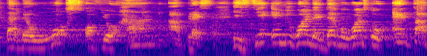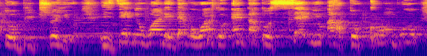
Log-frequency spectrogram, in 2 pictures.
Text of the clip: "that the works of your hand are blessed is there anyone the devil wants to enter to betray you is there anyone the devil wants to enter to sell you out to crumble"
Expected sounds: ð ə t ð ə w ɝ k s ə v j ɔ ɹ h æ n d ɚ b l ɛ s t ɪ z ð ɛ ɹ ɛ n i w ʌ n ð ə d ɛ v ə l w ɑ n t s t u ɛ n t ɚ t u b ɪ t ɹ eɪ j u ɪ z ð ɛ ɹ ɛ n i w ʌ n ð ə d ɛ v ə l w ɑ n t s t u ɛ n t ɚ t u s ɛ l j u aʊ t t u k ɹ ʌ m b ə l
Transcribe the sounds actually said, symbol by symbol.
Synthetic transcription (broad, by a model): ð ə t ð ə w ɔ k s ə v j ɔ h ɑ n d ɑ b l ɛ s t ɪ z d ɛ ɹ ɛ n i w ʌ n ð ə d ɛ v ə l w ɑ n t s t u ɛ n t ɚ t u b ɪ t ɹ eɪ j u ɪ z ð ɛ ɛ n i w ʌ n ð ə d ɛ v ə l w ɑ n t s t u ɛ n t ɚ t u s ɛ n j u t t u k ɹ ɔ m b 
